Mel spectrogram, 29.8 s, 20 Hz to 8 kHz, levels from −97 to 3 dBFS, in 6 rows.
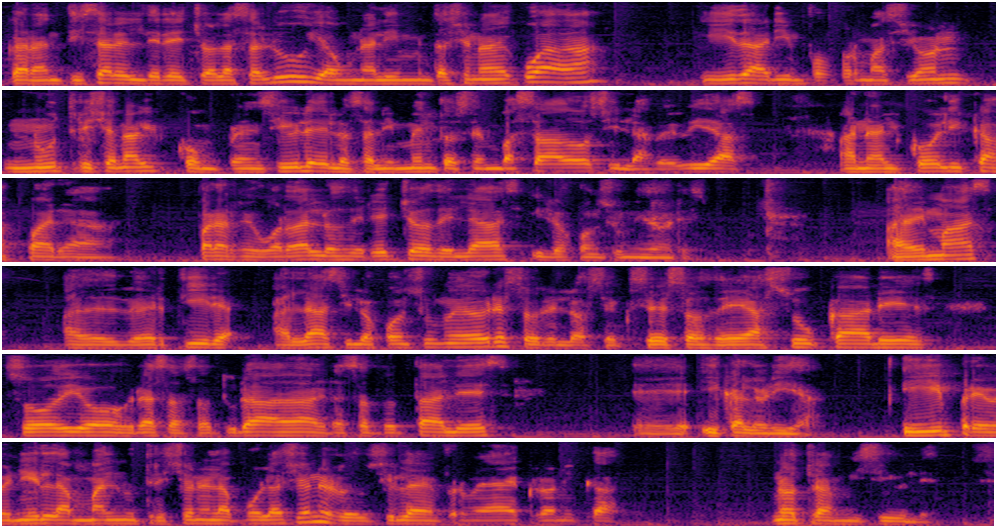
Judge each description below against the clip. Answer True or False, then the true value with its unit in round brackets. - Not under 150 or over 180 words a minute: False (135 wpm)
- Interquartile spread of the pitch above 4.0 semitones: False (2.5 semitones)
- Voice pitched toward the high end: False (120 Hz)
